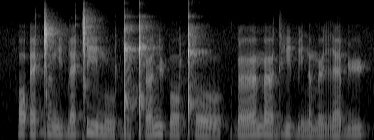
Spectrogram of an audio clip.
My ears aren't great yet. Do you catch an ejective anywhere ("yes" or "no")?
yes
